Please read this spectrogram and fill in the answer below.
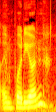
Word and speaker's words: emporio: Emporio es una palabra que viene del griego, que significa, o sea, originalmente se debería pronunciar algo así como emporión, pero viene del griego,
